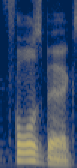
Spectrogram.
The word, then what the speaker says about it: Forsberg: Also, the first syllable in my last name is pronounced Fors, not Force. Drew Forsberg.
